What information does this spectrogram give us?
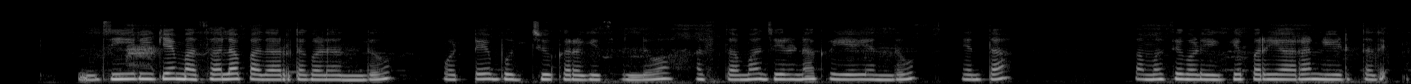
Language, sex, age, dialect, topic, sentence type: Kannada, female, 18-24, Mysore Kannada, agriculture, statement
